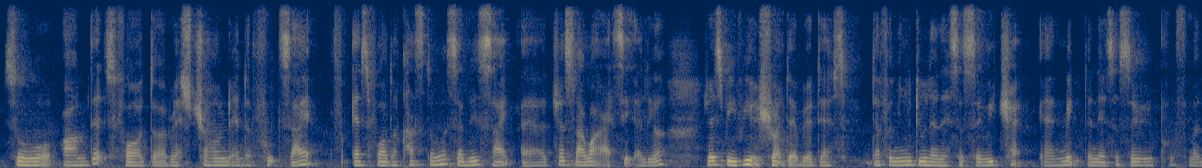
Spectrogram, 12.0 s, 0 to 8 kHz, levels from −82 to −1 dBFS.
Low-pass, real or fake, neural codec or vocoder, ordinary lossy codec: none; fake; codec, 16 kHz, 4 kbps, X-Codec, HuBERT features, trained on LibriSpeech; none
